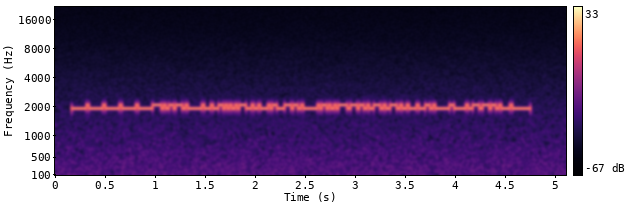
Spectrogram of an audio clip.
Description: RTTY (45.45 baud, 170 Hz shift), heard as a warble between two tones, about 2000 Hz centre. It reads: QRZ? DE AA7VA K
